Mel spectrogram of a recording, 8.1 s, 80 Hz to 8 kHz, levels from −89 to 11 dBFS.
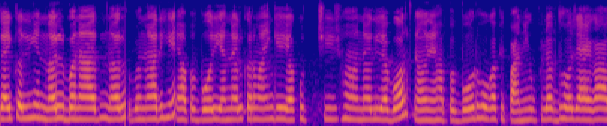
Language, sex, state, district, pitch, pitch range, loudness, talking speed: Hindi, female, Chhattisgarh, Sarguja, 250 Hz, 245-260 Hz, -24 LUFS, 245 wpm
